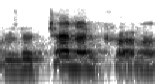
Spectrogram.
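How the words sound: It is said the American way.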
